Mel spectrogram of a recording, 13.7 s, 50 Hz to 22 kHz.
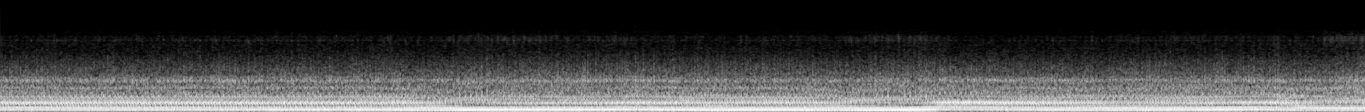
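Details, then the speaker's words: Bobcat 642B skid steer after head gasket replacement, working: even, smooth drone dipping and recovering as load comes on and off, no knock or miss; runs pretty good now. Normal running under load. "it runs now runs pretty good so if it ever stops raining i'll take it out and do some work with it"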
